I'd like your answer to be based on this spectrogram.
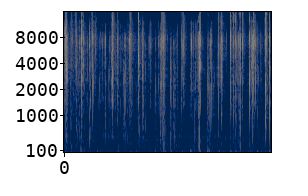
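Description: A large, full Twix bar in a gold and red plastic film wrapper is handled and crinkled, possibly pulled at by fingertips and long nails. Quiet, bright crackling bursts come in a rapid, irregular stream, with almost no low end and no ring after each crinkle.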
